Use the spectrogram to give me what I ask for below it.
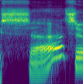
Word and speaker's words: Seo: came to see now i pronounce this wrong all the time i'm going to say sir correct correct right so i came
